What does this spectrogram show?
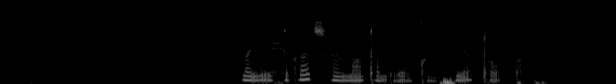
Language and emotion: Russian, neutral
